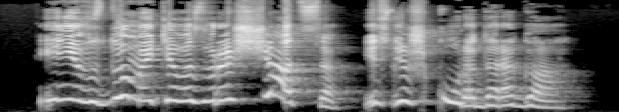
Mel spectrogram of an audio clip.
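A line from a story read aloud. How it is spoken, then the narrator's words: Shouted after them, rook. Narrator (Russian): крикнул им вслед грачик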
